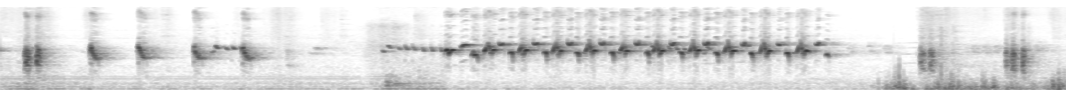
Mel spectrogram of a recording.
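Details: Sooty-headed bulbul song aimed at getting other bulbuls to sing: several spaced chirps, then a long rapid run of bubbly repeated phrases for about three seconds, followed by a rustling noise and two more notes.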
